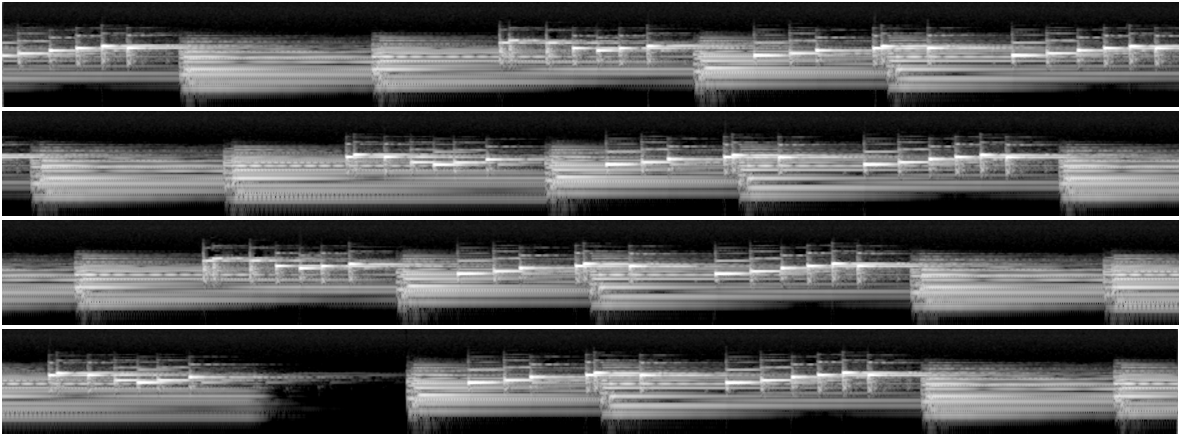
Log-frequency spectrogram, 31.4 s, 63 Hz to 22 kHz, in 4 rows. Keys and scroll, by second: 1.1 space, 7.0 space, 9.3 space, 9.7 ctrl+s, 14.5 space, 19.6 ctrl+s.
